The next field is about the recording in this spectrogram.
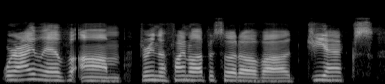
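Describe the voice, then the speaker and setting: Bright, crisp voice, very dry sound. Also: mid-range voice, moderate pace, no echo, lo-fi sound. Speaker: podcast participant. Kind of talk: casual group chat.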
